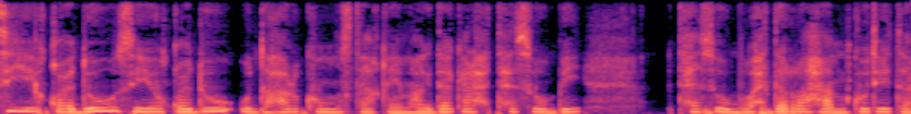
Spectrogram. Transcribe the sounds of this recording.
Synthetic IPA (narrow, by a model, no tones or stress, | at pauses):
sijiqʕd̪usijːuqʕd̪uwd̪ɦɑɾˤkʰumːʊst̪ɑqimhækd̪ækɾˤɑħt̪ħəsːubi | t̪ħəsːubwaħd̪ərˤːɑħamənlkut̪it̪a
